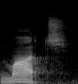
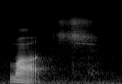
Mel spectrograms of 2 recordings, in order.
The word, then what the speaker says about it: March: So this is not March. This is March, March, March. So there's no sound in that. It is March.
